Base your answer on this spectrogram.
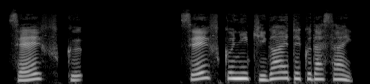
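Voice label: Japanese word, essential Japanese phrases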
